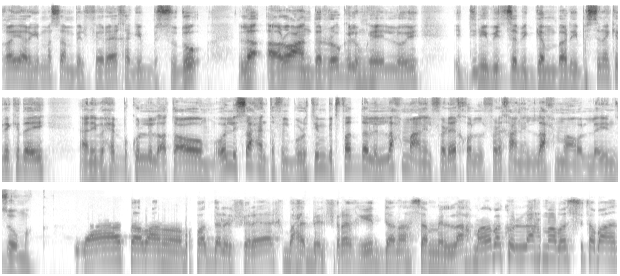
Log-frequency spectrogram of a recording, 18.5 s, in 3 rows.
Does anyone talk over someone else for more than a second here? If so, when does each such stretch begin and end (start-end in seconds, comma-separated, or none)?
none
